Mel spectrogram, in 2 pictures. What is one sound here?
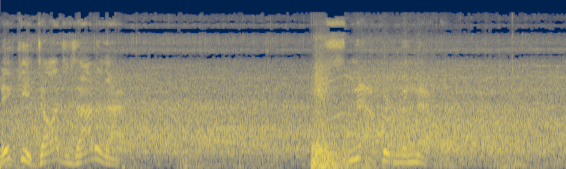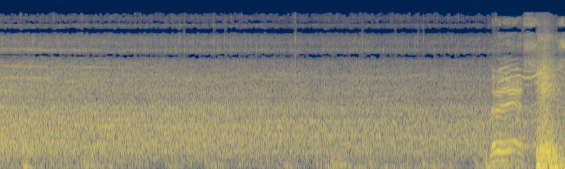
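A large crowd cheers steadily in a big arena.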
